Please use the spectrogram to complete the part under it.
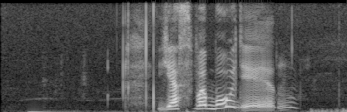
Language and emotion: Russian, positive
